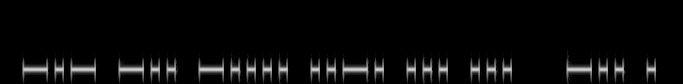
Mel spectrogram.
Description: Morse code, heard as a keyed tone, about 15 wpm, 700 Hz. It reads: KD6FSS DE
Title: USA Callsign DE Callsign 15wpm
